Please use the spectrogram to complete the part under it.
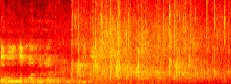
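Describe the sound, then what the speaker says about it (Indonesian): Audience at a KONI Wonosobo sports committee meeting applauds, a burst of dense clapping that breaks out after a speaker and carries on steadily, with talk over it. "Ya, mohon tepuk tangan udah diberikan."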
